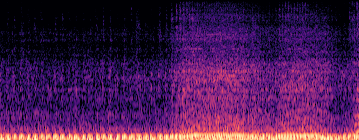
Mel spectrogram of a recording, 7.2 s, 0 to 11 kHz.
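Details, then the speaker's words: Honda Deauville NT650V V-twin, warmed up, on the old aftermarket exhaust (a Motad, owner thinks) before replacement with a Delkevic system: steady low throb, even exhaust pulses swelling briefly as revs lift; normal warm idle. "what I wanted to do was let you hear the old exhaust so I warmed up that's the old exhaust"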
